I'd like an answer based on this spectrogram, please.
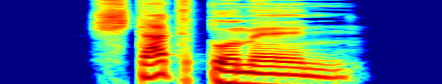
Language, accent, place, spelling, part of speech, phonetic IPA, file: German, Germany, Berlin, Stadtbummeln, noun, [ˈʃtatˌbʊml̩n], De-Stadtbummeln.ogg
- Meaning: dative plural of Stadtbummel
